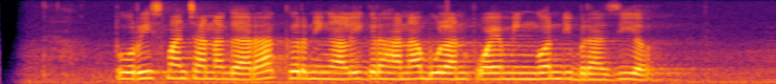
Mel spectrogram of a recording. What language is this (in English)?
Sundanese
